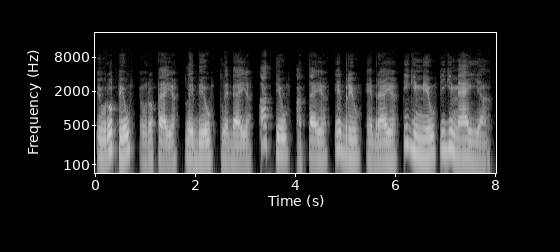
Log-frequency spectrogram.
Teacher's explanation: lembrando esse Ei é aberto não é fechado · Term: ditongo aberto, vogal aberta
